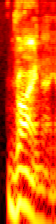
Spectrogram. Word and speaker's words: Reiner: But yeah, right, Reiner. Yes, Reiner like Weiner.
